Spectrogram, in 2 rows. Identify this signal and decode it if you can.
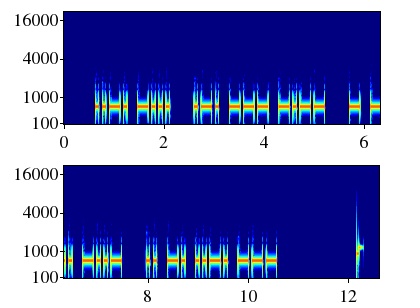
Morse code, heard as a keyed tone, about 17 wpm, 700 Hz. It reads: FB ROY TNX INFO
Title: K1USN SST QSO Practice 17wpm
